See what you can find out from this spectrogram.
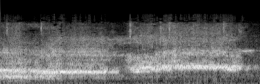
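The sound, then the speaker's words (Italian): Juventus fans roar and chant in a football stadium in Verona after their team scores to go 3-2 up, a loud sustained crowd cheer in two swells that fades at the end. “Esultano ovviamente i tifosi bianconeri presenti a Verona.”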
